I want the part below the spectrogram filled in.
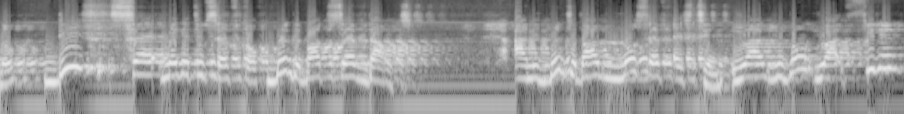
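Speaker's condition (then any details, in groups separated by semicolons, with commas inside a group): No condition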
